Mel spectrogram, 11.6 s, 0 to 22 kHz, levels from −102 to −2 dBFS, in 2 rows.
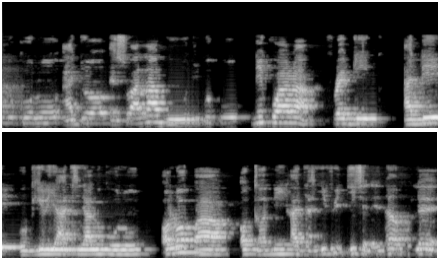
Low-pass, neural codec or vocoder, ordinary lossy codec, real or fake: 7.2 kHz; none; none; real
